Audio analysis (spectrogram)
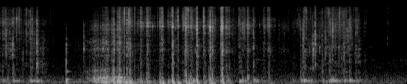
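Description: A metal utility blade scrapes white crunchy shavings off a solid, rectangular, purple-coated dry soap bar with a white interior. Quick, irregular strokes make bright, dry crunching and scraping, with a low thump beneath some passes. The sound swells in the middle and fades toward the end.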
